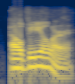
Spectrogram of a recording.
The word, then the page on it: alveolar: American English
